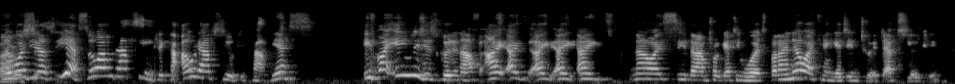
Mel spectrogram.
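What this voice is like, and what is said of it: Non-native speaker's lovely English accent. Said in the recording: “I think I have a lovely accent.”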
